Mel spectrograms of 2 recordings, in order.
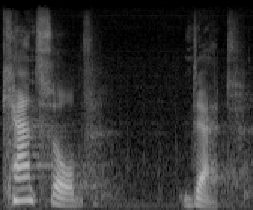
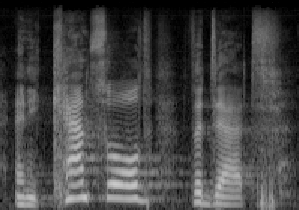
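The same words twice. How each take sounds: First: "Canceled" and "debt." said apart, each falling and soft; slow defining statement. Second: Said in the usual way. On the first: Shown as a demonstration. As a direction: let "Canceled" and "debt." land separately with a pause. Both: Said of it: "here's how he defines it".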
